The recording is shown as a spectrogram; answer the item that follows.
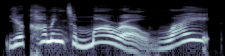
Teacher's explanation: in the question, You're coming tomorrow, right? the stress is on tomorrow and right.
